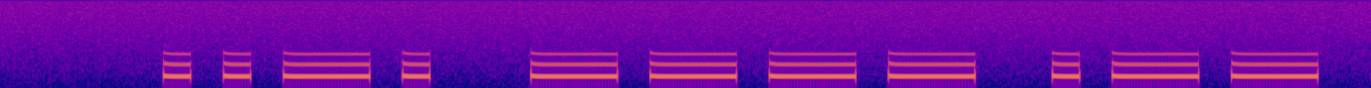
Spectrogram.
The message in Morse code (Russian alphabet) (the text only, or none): ФШВ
